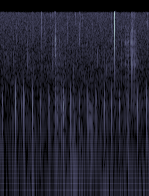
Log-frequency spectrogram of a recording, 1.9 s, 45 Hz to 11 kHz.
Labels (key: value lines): label: biophony, knock croak
recorder: SoundTrap 300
